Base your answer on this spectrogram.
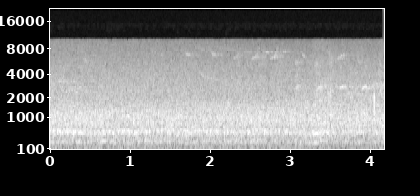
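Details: Steady massed hum from honey bees gathered in Bedford with no nest present, a continuous even buzz filling the clip without pause, one brief click near the end.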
